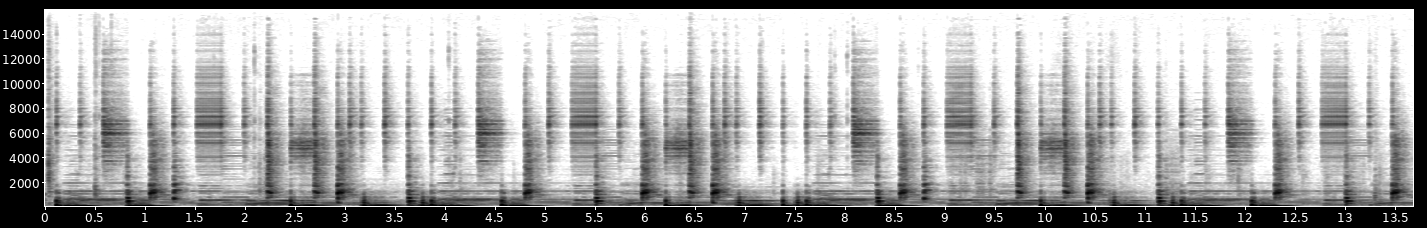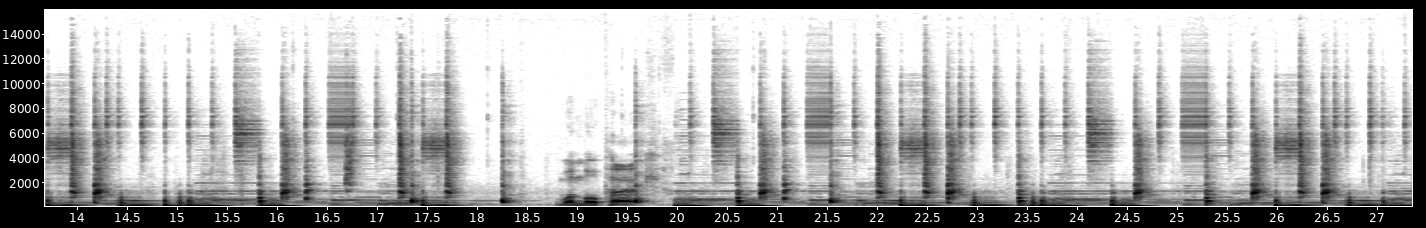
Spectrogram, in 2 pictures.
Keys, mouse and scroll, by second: 5.3 F1.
